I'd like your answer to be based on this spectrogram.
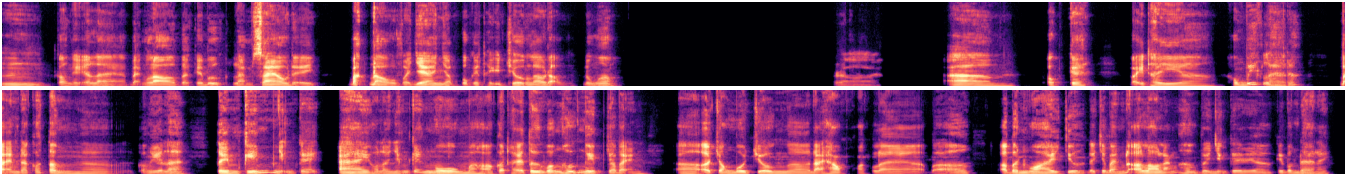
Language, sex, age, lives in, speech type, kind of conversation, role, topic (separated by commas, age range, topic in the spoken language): Vietnamese, male, 25-29, Vietnam, conversation, advice, advisor, Làm sao để quản lý sự lo lắng khi tương lai không chắc chắn?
